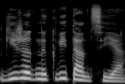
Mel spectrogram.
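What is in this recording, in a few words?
"гижӧдны квитанция", Komi, female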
